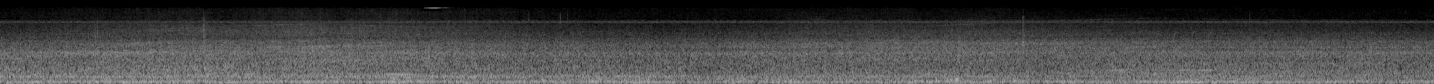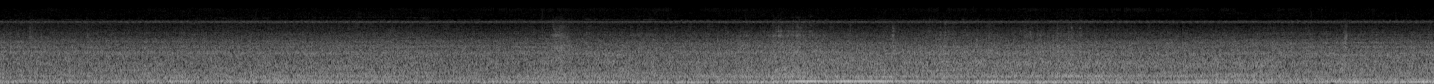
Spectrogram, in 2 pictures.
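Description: Approaching CSX freight train's diesel locomotives running under power, a continuous low rumble of engines and wheels on the rails, hauling an autorack train.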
